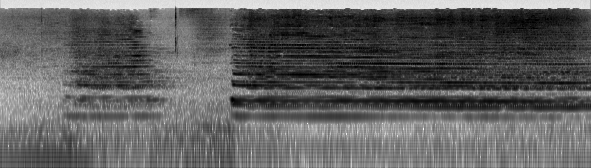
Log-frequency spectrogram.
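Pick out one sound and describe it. A train horn blares loudly, in long blasts.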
